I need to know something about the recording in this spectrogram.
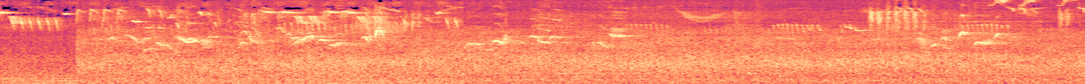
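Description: A bird sings in varied, whistling phrases from a tree nearby.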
